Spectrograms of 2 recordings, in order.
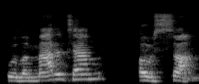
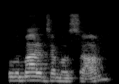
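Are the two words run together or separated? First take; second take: separated; run together. First: A short break separates the two words. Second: The two words run together as one word. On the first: The speaker calls it right. "you have to have a break in between them" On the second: The speaker calls it wrong. "it runs it together as if one word"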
